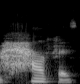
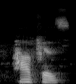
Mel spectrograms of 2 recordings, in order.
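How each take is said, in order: First: "হাফেজ" with an exaggerated, forceful first h; wrong heavy h. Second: Said in the usual way. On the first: Shown as a demonstration. Teacher shows what nobody says, overdone h in "হাফেজ". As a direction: push hard on the "হা" of "হাফেজ". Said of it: "আমরা কেউ কিন্তু বলি না হাফেজ". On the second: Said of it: "আমরা বলি হা".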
